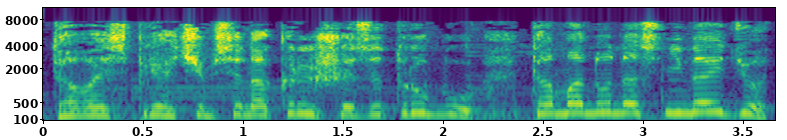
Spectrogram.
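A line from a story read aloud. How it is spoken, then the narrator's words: Squeaky voice. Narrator (Russian): пропищал Вахмурка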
